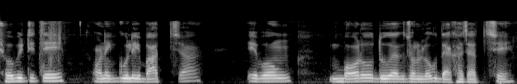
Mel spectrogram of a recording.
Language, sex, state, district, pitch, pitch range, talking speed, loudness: Bengali, male, West Bengal, Cooch Behar, 135 Hz, 125-145 Hz, 115 wpm, -16 LUFS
